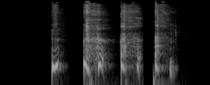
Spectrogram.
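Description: A choking coughing fit after spitting out a mouthful of tea: four sharp, harsh coughs in quick succession, the first short and the next three longer and raspy, loud with brief gaps between them and no talking.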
